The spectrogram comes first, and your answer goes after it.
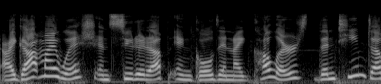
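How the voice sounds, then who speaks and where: With an unremarkable speaking voice, a woman talks at a moderate pace in a fairly high pitch with lively intonation. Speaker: TV news reporter. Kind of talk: first-person TV news feature narration.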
